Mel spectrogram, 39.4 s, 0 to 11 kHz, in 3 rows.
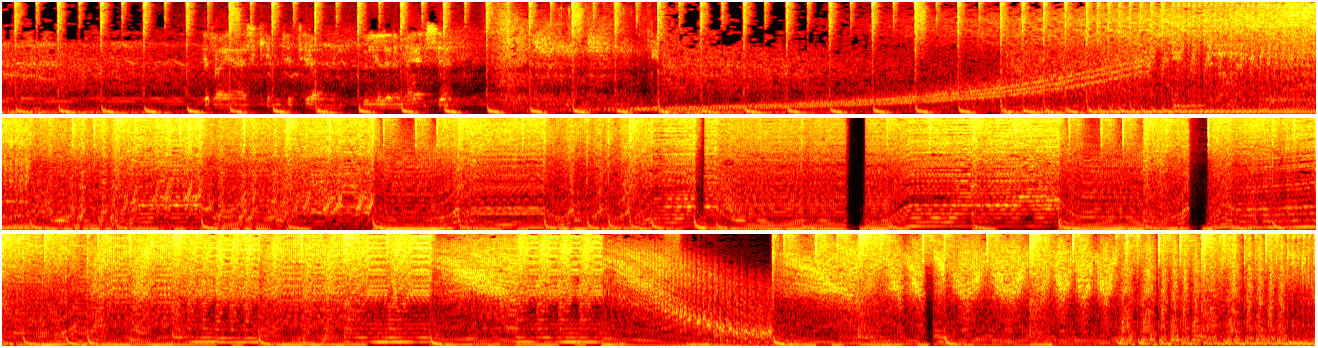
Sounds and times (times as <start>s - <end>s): Dubstep: 0.0s - 39.4s
Speech: 2.0s - 4.7s, 11.6s - 12.9s.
